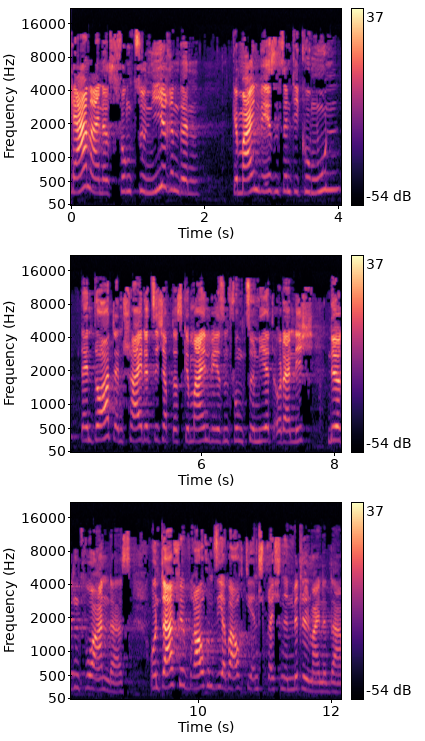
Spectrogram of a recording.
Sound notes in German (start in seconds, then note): none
